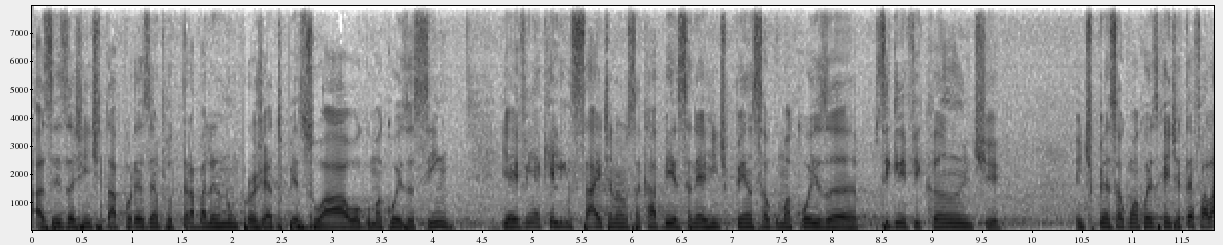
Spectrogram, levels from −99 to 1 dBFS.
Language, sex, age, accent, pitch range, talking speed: Portuguese, male, 20-39, Brazilian, 140-170 Hz, 200 wpm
